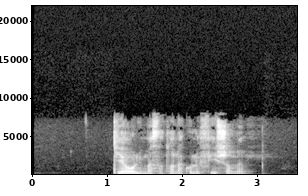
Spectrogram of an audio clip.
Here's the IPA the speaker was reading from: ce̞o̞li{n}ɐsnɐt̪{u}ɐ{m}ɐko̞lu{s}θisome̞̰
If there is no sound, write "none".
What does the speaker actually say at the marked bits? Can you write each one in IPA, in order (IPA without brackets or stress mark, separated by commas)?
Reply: m, o, n, none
